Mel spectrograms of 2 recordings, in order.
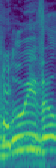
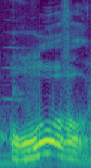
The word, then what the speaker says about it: Louisville: not I wasn't planning on it it's not pronounced Louisville or Louisville it's Louisville you have like like swallow that s Louis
